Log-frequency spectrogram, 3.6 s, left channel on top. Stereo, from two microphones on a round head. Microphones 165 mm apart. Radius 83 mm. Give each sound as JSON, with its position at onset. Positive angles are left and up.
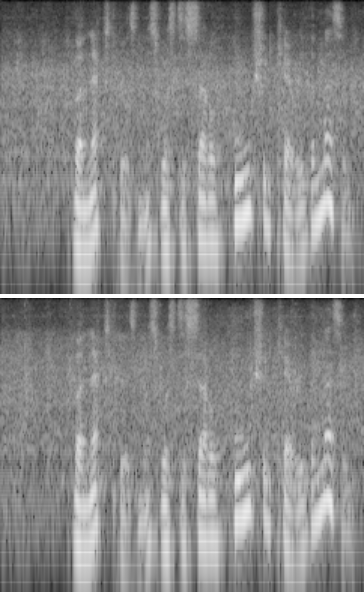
{"t": 0.7, "sound": "a man speaking", "side_deg": 0, "distance_m": 0.6}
